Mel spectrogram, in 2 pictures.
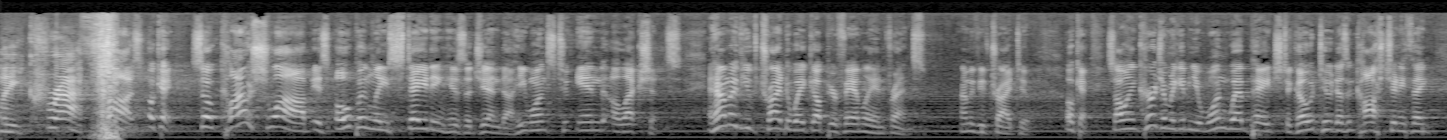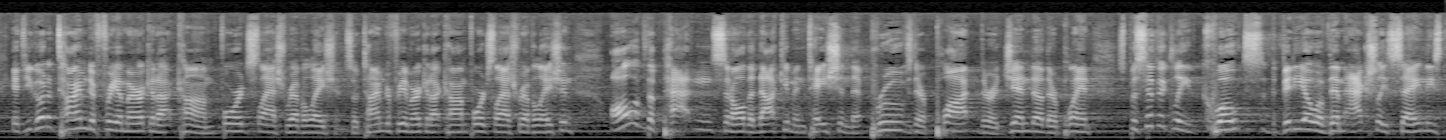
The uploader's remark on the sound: ReAwaken America Tour Special. Here is the segment that I had on stage with him and a cool montage of all the amazing people I met and experience I had in las Vegas at the Reawaken America Tour!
